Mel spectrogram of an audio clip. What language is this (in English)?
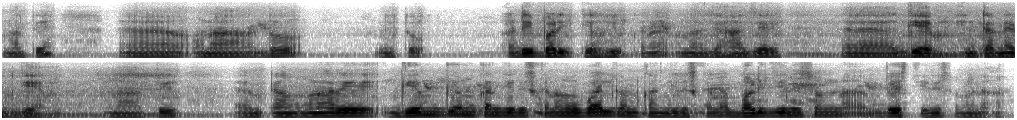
Santali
